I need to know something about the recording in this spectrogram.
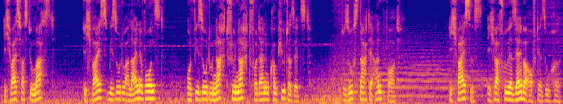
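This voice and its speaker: A man voicing a mysterious, calm male guide who talks in low, hushed, deliberate tones. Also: faint music behind, natural voice. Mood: cryptic.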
